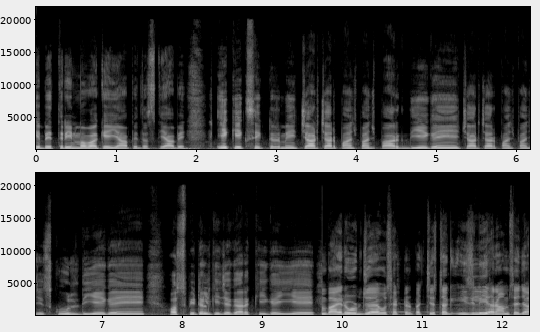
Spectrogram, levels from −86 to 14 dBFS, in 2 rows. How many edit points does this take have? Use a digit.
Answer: 2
